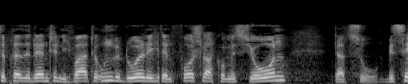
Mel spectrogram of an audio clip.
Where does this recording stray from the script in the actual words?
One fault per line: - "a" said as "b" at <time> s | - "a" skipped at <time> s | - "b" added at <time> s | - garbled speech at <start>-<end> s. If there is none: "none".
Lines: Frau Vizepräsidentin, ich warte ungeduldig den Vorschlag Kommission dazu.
none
